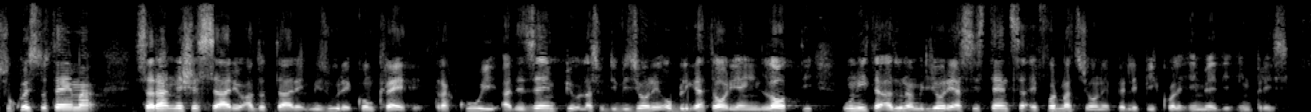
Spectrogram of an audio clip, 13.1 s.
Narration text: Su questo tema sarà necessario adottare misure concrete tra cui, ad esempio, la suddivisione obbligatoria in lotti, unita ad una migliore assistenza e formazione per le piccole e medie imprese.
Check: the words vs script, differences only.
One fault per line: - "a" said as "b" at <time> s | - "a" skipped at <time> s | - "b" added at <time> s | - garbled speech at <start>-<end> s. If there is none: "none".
none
